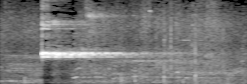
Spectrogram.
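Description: A referee's whistle blows one long, steady, high blast about half a second in, stopping the wrestling action.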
